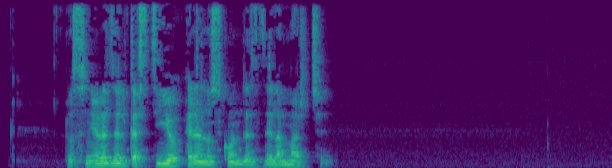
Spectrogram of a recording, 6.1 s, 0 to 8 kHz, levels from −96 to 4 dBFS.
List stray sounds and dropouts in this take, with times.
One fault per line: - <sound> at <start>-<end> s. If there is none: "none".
none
